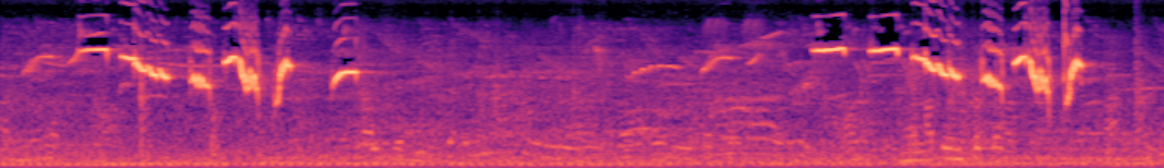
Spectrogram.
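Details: Oriental magpie-robin song in two bursts of varied whistles, long level notes followed by quick rising and falling slurs, separated by a few quiet seconds with only a soft low hum.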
